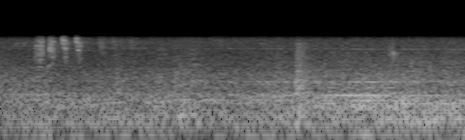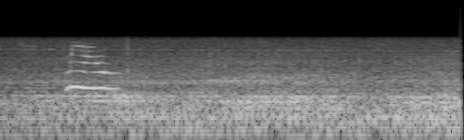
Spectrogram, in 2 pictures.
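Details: A domestic kitten gives one short meow near the middle, a clear tone with a slight downward bend lasting about half a second, over a steady low background hum.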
